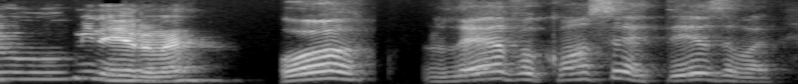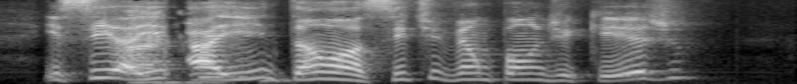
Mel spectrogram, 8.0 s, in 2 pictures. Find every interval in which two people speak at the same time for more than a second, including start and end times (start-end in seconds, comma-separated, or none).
none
